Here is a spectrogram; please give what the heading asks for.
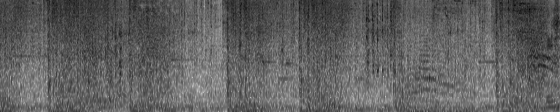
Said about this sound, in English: Is that a trumpet cannon?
